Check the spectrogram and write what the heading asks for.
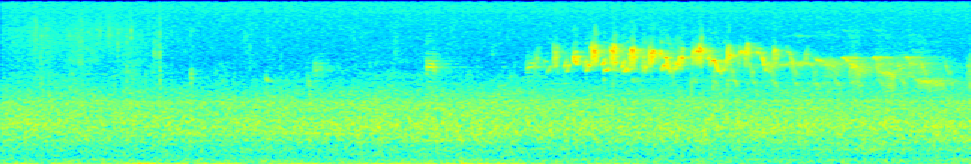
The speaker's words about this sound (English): A lot of red-winged blackbirds here too. Hopefully they don't drown it out too much.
